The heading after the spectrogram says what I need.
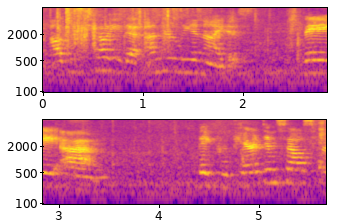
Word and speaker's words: Leonidas: in number three King Leonidas and you saw how to spell that it's like Leo like the lion now I looked up the Greek pronunciation and they said Leo need us but in the movie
